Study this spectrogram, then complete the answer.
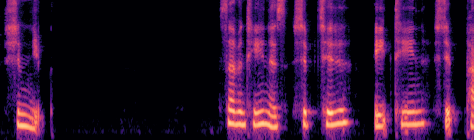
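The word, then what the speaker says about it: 십육: see in brackets i have put shimnut so shimnuk is actually the pronunciation but it's spelled uh the way it's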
